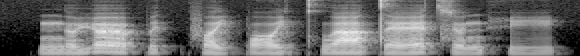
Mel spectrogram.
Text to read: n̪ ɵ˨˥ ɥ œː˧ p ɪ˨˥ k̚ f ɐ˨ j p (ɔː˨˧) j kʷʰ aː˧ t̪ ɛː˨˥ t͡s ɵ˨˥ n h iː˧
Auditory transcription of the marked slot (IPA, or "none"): ɔː˨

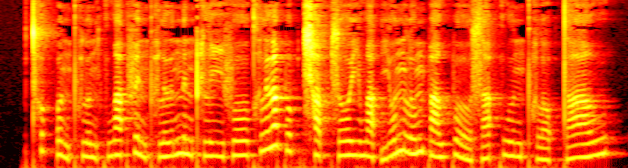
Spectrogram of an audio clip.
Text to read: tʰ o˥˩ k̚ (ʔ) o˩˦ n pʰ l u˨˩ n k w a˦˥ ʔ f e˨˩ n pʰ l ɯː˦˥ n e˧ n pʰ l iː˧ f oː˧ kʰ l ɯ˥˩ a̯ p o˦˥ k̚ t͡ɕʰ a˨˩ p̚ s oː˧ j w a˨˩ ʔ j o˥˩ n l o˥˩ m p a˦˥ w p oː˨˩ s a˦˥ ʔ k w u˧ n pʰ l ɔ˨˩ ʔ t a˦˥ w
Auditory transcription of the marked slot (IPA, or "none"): ʔ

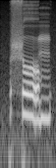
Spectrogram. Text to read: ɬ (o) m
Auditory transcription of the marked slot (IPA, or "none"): o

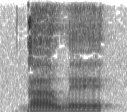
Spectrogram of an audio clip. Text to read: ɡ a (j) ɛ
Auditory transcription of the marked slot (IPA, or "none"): w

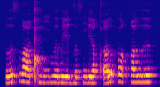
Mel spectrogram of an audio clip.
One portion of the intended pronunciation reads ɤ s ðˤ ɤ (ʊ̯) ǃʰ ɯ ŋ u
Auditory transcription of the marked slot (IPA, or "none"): ə̯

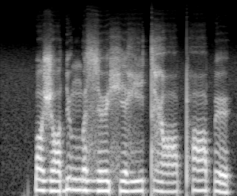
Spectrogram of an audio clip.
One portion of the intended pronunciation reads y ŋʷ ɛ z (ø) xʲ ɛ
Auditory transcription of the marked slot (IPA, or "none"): ø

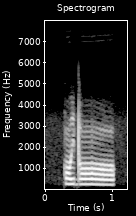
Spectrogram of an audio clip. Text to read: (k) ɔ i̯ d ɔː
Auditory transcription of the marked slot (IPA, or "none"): k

